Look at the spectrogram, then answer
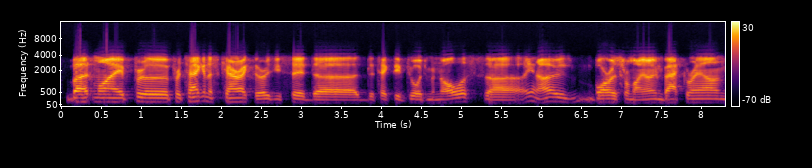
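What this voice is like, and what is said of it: Typical Australian accent. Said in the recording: “you can hear it in my voice that I have a you know typical Australian accent.”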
